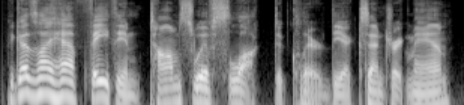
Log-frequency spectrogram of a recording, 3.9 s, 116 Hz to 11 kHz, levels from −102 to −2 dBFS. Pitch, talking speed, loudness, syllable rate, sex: 120 Hz, 185 wpm, -20 LUFS, 5.1 syllables/s, male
